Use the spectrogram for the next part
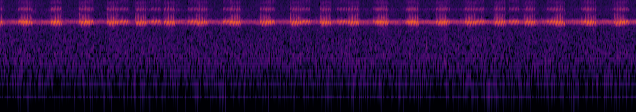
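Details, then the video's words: Crickets after dark in a valley bottom near a tree at Pozo: shrill, evenly spaced chirp bursts about three per second, each with a faint higher overtone, over a quiet night background. "Crickets and Croaks! Pozo Night Tree"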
